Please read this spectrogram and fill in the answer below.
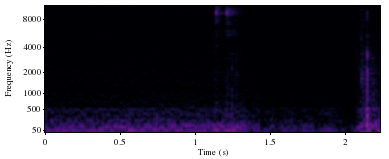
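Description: Near silence, broken once a little over a second in by a single faint click of a computer mouse button.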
